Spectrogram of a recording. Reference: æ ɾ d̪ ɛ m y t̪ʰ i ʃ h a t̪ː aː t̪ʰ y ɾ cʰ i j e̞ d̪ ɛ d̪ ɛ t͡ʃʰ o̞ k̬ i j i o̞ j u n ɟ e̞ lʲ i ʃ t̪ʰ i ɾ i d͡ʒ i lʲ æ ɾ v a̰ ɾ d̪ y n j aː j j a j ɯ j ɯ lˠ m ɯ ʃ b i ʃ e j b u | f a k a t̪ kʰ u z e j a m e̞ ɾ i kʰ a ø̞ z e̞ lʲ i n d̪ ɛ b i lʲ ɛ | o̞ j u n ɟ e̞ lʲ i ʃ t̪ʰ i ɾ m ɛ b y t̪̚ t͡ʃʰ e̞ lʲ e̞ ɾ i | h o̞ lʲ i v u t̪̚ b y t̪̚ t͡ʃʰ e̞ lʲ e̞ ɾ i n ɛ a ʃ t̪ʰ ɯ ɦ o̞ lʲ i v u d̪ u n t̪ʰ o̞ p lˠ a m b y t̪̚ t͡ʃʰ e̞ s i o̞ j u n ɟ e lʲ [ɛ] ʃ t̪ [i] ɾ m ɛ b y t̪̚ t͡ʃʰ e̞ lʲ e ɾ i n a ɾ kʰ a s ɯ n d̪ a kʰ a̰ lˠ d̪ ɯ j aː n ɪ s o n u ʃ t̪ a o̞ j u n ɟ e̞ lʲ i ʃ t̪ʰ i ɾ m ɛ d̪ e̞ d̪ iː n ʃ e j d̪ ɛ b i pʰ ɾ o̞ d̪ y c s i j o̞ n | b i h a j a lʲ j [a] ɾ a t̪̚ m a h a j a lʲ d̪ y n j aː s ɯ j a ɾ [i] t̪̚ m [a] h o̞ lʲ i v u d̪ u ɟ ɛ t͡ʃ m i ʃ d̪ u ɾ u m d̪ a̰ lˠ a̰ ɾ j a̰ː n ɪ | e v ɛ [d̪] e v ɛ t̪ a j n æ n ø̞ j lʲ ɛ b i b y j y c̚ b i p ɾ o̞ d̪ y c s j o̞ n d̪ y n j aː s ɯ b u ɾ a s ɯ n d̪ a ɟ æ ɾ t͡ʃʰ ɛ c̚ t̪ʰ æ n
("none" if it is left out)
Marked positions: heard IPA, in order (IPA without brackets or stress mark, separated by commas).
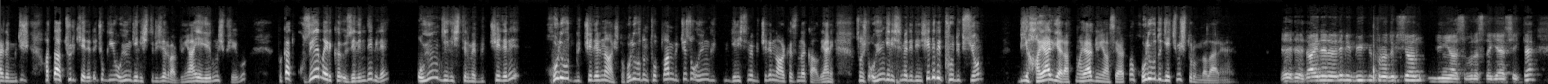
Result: i, i, a, a, a, t̪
